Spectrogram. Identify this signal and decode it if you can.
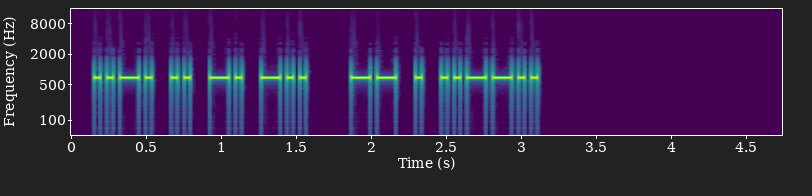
Morse code, heard as a keyed tone, about 28 wpm, 700 Hz. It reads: FIND ME?
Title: Sentences from Top 1400 Words 28wpm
